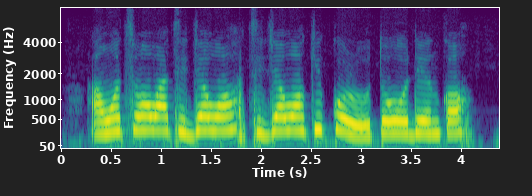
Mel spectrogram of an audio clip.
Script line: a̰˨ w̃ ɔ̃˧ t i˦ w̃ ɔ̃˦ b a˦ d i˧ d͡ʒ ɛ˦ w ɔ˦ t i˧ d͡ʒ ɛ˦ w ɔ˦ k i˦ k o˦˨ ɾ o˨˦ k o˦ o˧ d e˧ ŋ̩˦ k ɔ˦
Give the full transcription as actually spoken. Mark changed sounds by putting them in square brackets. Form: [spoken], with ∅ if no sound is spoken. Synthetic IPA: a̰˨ w̃ ɔ̃˧ t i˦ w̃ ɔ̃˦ [w] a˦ [t] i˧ d͡ʒ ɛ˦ w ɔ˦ t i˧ d͡ʒ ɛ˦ w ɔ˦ k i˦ k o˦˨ ɾ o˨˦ [t] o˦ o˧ d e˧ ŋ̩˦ k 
